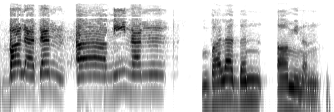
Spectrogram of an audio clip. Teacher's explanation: کیونکہ حرف ہلکی حمزہ ہے نا۔ تو بالادن آمینن میں یہاں پہ غنہ نہیں کیا جا رہا اس وجہ سے کیونکہ یہاں پہ اظہار کا قاعدہ ہوگا، تنوین کے بعد حرف ہلکی آ گیا۔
